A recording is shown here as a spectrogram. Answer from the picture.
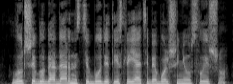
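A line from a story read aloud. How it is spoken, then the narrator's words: Chuckling. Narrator (Russian): хохотнул он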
